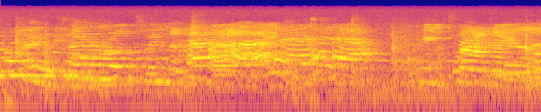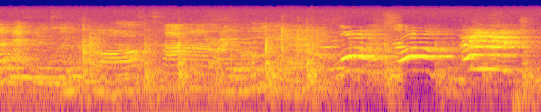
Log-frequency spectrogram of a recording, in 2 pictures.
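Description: Many young children chattering and calling out at once, their high voices overlapping into a continuous babble with no single clear speaker.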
